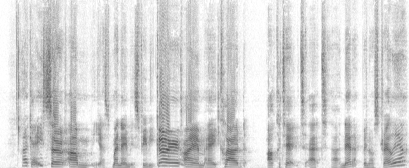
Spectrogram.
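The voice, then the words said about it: Australian accent. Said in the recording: “people can probably guess from your accent, live from Australia”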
